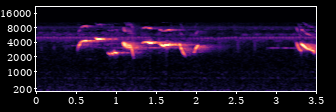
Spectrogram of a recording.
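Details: Young oriental magpie-robin in energetic song, a quick phrase of sweet, sliding whistles and trills, then a brief lull before a new phrase starts.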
